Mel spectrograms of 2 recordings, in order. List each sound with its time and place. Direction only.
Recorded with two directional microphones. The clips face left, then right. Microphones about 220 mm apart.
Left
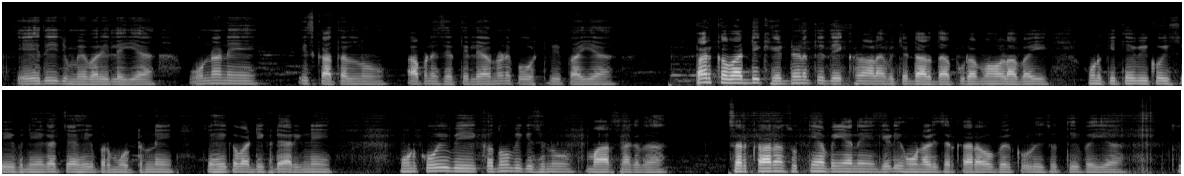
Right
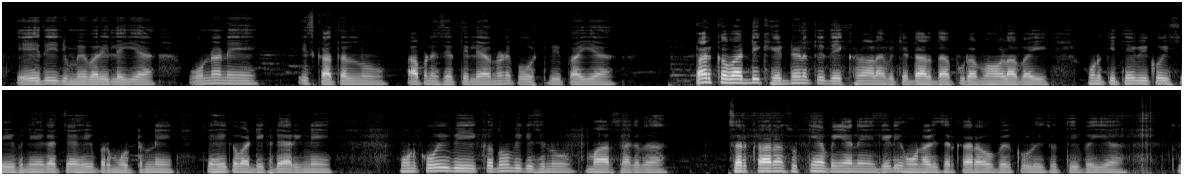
0.1 s speech: 20° right (ahead or behind)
